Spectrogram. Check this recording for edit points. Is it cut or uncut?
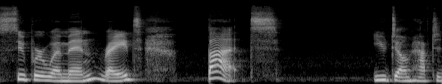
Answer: uncut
